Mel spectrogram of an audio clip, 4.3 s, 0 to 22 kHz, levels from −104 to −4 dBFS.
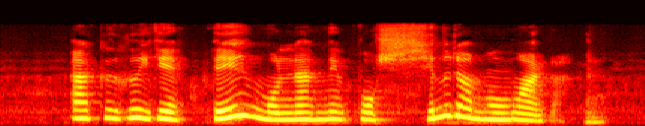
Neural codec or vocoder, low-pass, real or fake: autoencoder, 22.05 kHz, a latent of 192 numbers a frame, VITS, trained on one speaker; 9.9 kHz; fake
